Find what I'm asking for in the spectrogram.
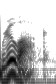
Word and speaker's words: ruach: And they're both pronounced the same, ruach.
